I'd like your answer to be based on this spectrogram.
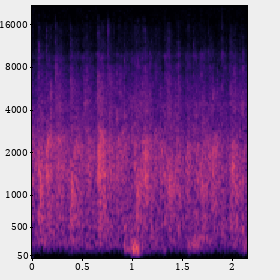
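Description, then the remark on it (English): A live audience at a comedy show claps steadily in answer to a question put to them, a dense wash of many hands applauding at once with no clear individual beats, sustained and fairly loud throughout. “All right, you guys clap if you'd rather hear a baby crying as you're trying to make love to your spouse, okay?”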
